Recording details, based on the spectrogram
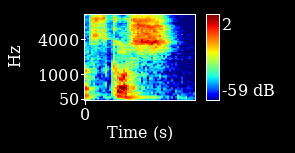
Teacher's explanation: you can actually cut the I out for skoshi, and it's just skosh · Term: high vowel voicing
